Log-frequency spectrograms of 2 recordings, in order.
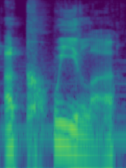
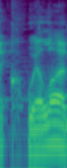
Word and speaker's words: Aquila: Caesar type of Latin it'd be Aquila there you go wouldn't it be Aquilla no eyes are always pronounced as e basically all vowels only had one pronunciation you're like I don't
